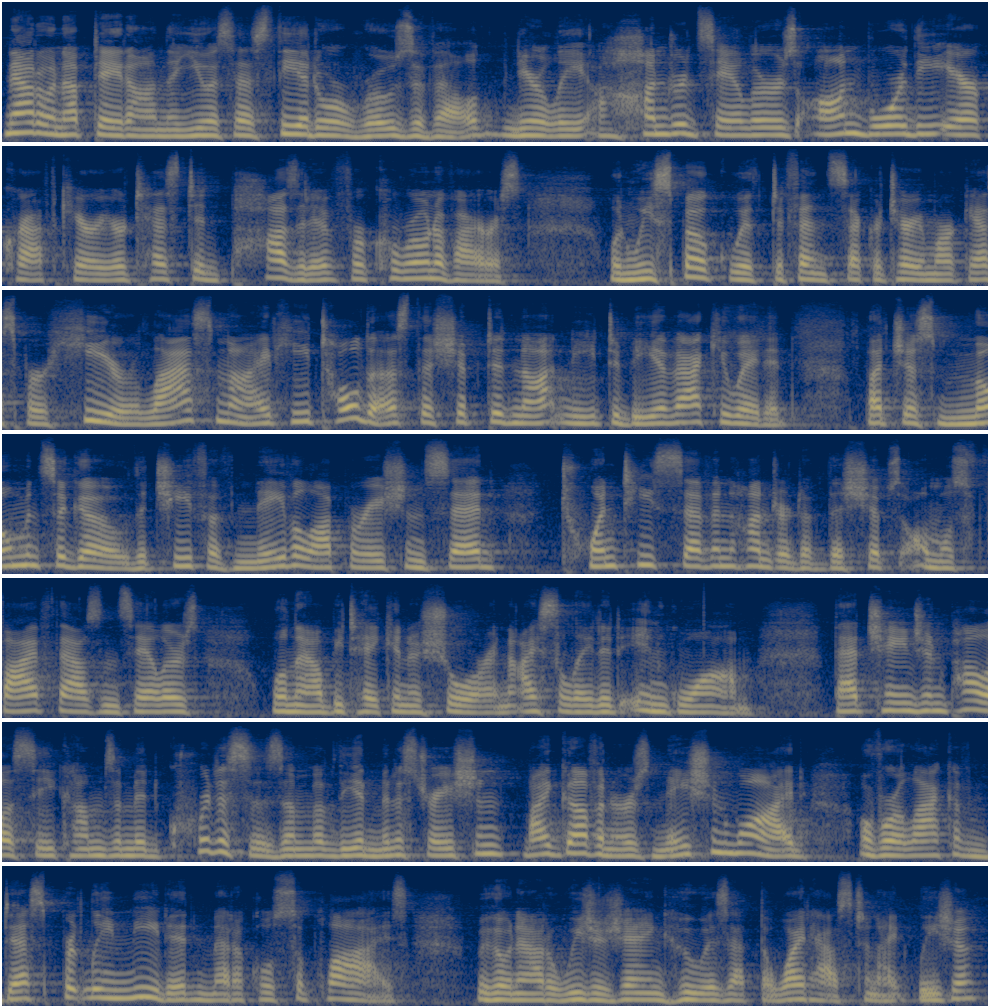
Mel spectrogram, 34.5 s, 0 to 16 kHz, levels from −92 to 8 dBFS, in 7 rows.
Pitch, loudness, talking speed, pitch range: 185 Hz, -27 LUFS, 180 wpm, 175-210 Hz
